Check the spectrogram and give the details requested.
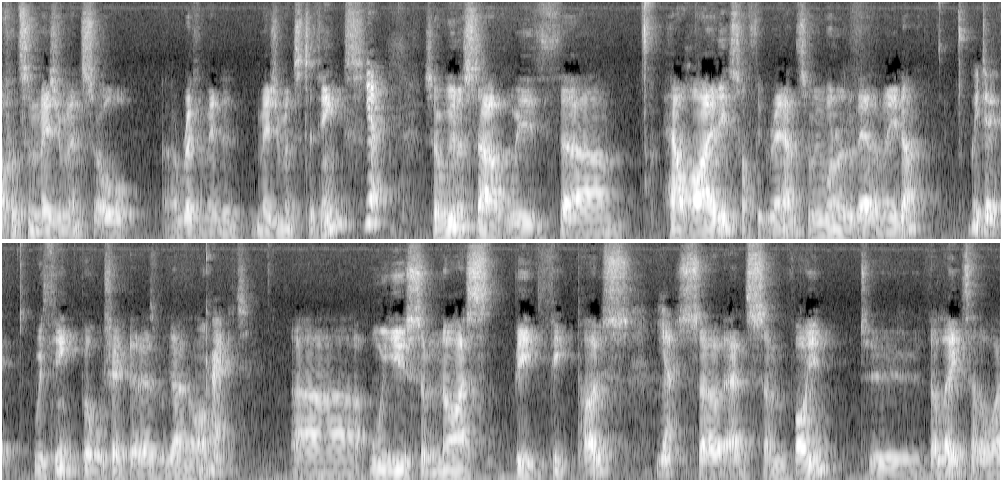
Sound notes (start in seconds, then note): none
